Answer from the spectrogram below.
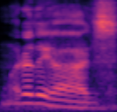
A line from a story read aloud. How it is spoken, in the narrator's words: I muttered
